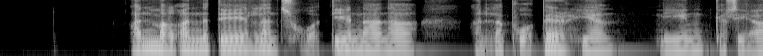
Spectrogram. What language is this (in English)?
Mizo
